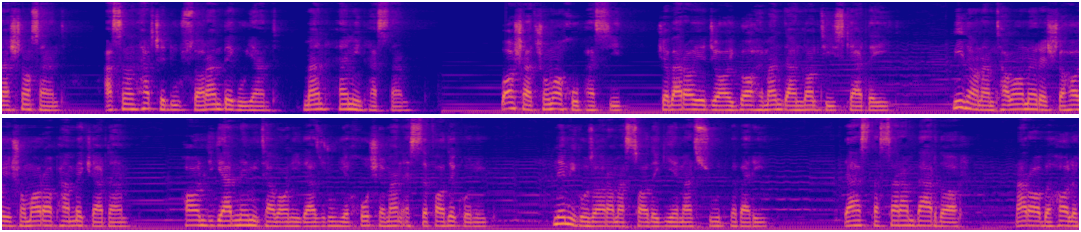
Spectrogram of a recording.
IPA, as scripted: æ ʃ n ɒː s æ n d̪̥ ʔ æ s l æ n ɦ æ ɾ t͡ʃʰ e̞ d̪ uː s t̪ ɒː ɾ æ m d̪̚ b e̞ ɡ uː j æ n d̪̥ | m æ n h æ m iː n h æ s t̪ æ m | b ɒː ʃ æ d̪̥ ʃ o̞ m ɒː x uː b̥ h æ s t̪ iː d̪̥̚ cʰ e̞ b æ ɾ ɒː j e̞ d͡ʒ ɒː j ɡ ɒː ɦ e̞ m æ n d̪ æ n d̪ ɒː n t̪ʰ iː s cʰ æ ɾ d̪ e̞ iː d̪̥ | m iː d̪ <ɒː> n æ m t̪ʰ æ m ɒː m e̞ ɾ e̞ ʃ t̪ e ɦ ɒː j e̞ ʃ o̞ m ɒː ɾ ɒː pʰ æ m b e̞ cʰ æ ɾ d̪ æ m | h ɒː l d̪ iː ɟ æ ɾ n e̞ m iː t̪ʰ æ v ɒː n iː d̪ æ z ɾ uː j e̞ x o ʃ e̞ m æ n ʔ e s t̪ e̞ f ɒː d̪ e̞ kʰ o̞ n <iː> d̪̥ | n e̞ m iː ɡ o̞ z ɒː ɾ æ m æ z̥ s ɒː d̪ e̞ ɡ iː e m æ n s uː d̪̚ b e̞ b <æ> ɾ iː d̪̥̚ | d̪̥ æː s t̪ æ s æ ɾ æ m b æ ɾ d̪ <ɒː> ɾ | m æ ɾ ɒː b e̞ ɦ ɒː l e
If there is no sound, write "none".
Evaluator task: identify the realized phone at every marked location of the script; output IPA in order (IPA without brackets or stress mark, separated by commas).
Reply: ɒː, iː, æ, ɒː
